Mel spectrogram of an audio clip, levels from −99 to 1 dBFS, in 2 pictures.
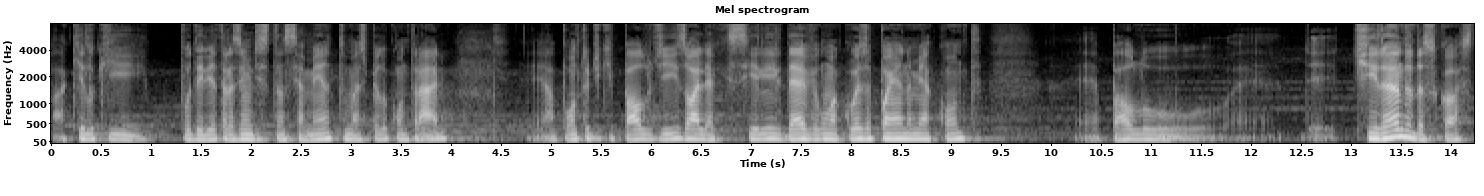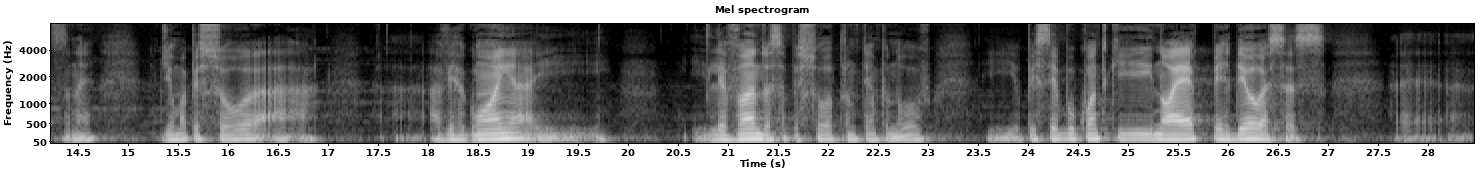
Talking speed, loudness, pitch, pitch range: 125 wpm, -24 LUFS, 125 Hz, 120-135 Hz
